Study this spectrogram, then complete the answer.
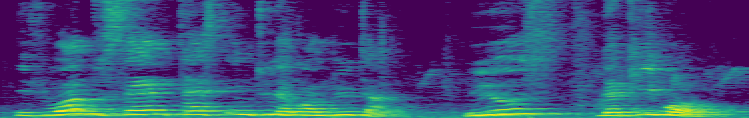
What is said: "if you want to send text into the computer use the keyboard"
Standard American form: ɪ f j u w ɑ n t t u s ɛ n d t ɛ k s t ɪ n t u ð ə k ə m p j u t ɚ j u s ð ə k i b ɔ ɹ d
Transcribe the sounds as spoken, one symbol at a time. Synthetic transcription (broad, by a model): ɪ f j u w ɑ n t t u s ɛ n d t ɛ s t ɪ n t u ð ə k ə m p j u t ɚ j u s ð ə k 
